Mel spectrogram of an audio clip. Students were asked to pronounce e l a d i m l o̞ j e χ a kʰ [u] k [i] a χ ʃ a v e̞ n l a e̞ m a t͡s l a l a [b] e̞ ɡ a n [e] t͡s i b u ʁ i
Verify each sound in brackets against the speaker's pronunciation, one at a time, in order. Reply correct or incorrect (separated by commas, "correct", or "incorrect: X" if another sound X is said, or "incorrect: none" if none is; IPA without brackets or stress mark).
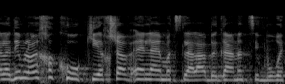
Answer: correct, correct, correct, incorrect: a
